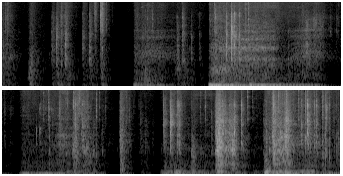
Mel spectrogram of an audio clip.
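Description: Typing on a computer keyboard: scattered key clicks at first, then denser, louder typing mixed with bumps and handling noise on the desk from about three seconds in.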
